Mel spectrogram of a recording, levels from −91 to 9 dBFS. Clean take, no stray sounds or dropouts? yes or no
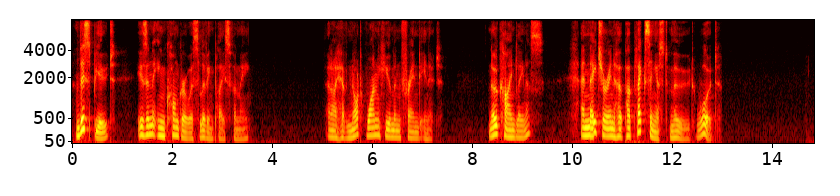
yes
